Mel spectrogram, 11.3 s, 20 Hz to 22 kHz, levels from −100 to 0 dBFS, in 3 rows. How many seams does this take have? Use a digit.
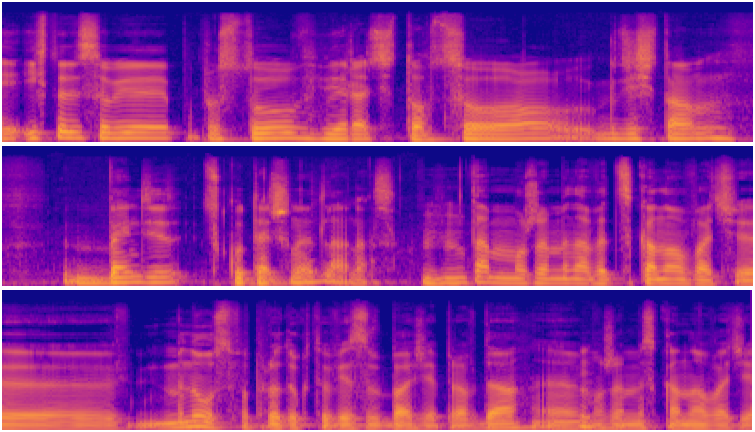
0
